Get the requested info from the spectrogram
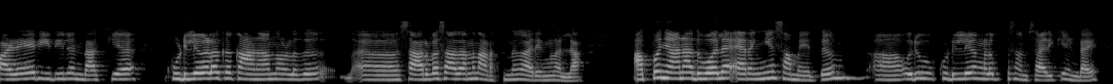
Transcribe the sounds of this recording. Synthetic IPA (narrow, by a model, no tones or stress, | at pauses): pɐɻɐjɐɾiːðijiluɳɖaːkːijɐ | kuɽiluɣɐɭo̞kːe̞kaːɳaːenːuɭːɐðɨ | saːrʋɐsaːd̪ʱaːɾɐɳɐnɐɽɐkːunːɐkaːɾjɐŋːɐɭɐlːɐ | ɐpːoːɲaːnɐðubo̞ːle̞ʔerɐŋːijɐsɐmɐjɐt̪ːɨ | o̞ɾukuɽiluɐŋːɐɭep̬ːoːjsɐmsaːɾikʲːɐuɳɖaːji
